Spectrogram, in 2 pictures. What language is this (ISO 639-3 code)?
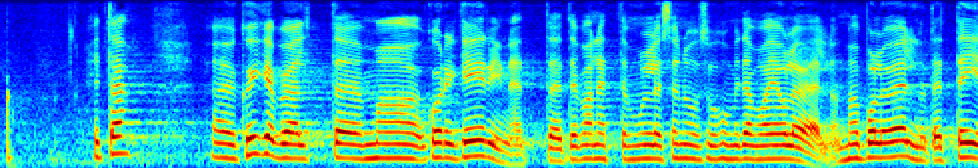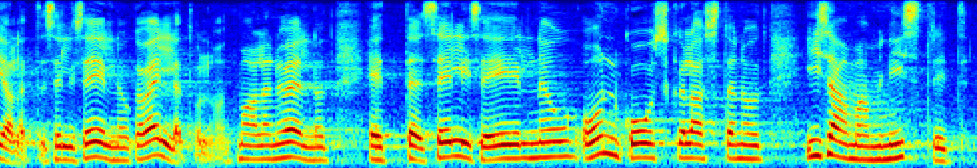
est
